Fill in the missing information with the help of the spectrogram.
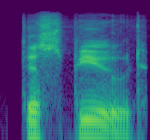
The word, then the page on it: dispute: American English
